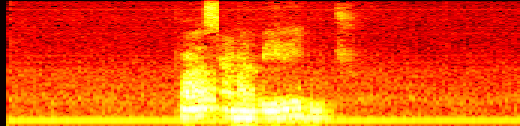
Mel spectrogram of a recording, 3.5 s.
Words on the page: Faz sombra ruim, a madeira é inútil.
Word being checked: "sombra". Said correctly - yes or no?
no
